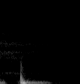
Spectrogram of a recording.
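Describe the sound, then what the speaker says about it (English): A single dull, low heartbeat thump sounds close and soft in a quiet horror-story scene, trailing off into silence after a brief low rumble. "I can feel my heart pounding against my chest"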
